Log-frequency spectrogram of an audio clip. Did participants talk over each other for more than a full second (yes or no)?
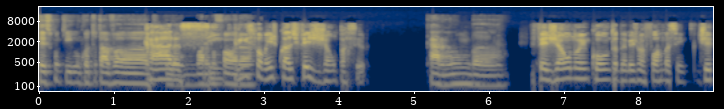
yes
